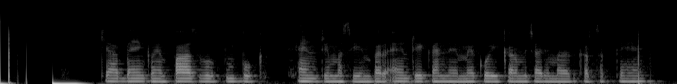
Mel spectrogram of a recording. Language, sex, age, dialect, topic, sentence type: Hindi, male, 18-24, Garhwali, banking, question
